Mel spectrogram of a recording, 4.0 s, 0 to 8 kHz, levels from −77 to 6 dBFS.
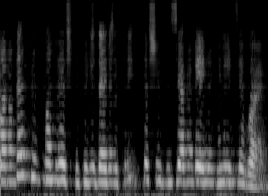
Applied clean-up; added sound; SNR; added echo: neural mask model DeepFilterNet 3.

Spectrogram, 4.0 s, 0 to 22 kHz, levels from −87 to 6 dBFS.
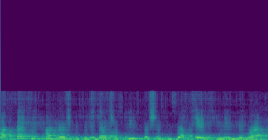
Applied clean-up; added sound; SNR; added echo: neural separator model SepFormer DNS4.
